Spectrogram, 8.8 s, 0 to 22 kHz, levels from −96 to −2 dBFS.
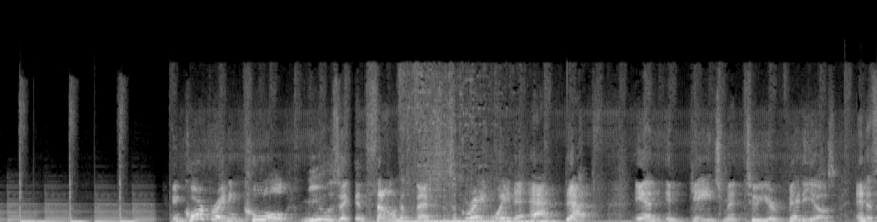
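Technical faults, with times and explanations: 3.49 to 3.62 s, burst of packet loss: for about 64 ms the receiver extends the last sound and fades it, giving a held, decaying tail, then playback resumes further on with roughly 60 ms of audio missing. This fits several consecutive packets lost or arriving too late.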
